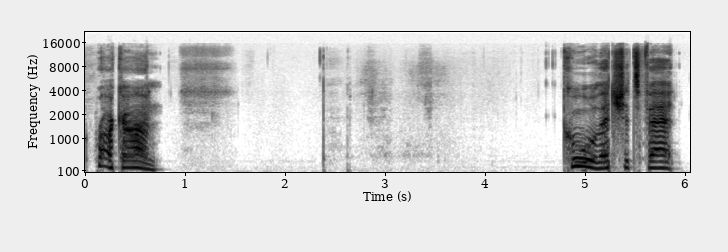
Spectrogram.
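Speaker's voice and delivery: squeaky high parody ASMR host; high mock ASMR voice. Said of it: "what sounds like a smoker's voice".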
